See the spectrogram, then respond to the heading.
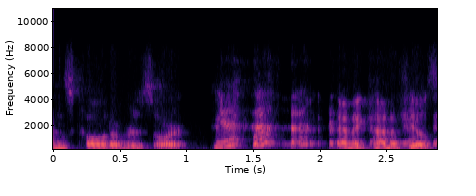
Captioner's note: laughing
